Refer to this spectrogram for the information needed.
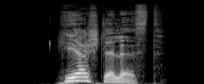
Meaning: second-person singular dependent subjunctive I of herstellen
- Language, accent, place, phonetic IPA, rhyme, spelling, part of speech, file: German, Germany, Berlin, [ˈheːɐ̯ˌʃtɛləst], -eːɐ̯ʃtɛləst, herstellest, verb, De-herstellest.ogg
